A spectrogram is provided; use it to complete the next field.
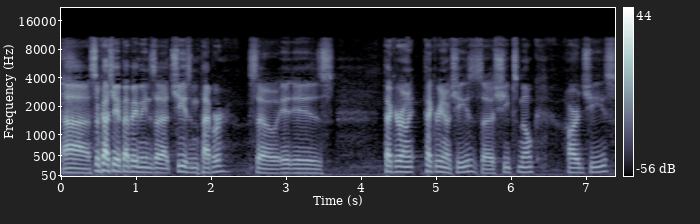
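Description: At a moderate pace, a man talks with fairly even intonation and a fairly low pitch. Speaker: guest. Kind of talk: cooking demonstration explanation. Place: studio. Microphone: lapel.

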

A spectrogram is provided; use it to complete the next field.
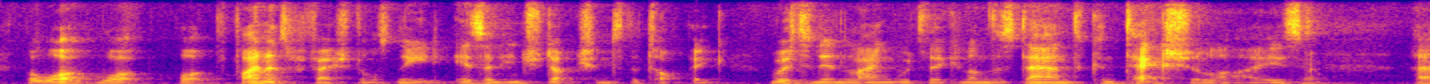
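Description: A man's somewhat breathy, fairly low voice with fairly even intonation. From Scotland. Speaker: bank institute chief executive; podcast guest. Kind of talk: interview. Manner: repeats words when starting. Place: studio. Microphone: studio mic.

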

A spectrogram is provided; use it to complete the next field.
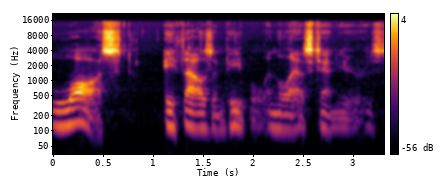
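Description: A man's somewhat breathy voice moves at a fairly slow pace, with ordinary pitch variation. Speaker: podcast interviewer. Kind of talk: interview.

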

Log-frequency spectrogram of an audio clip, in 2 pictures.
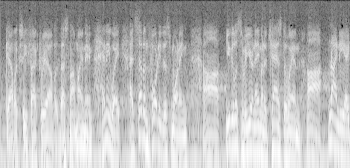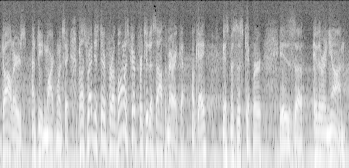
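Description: With music in the background, a man talks at a very fast pace, his medium-pitched voice carrying lively intonation. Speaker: radio disc jockey. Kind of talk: morning radio DJ patter with jokes. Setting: radio broadcast, second-generation copy. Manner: joking, wisecracking. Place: studio. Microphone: old recording.

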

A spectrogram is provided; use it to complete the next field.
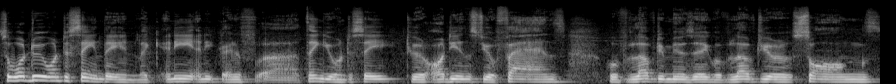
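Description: A man's medium-pitched voice with a Nepali accent, moderate pace and ordinary pitch variation, over noticeable background noise. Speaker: interviewer. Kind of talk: interview.

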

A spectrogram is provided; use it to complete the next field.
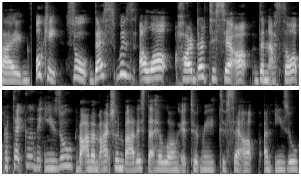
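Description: Over a quiet background, a woman with a Scottish accent speaks at a fairly quick pace, hardly pausing. Her fairly high pitch rises and falls with lively intonation. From Scotland. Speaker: streamer. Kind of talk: casual livestream talk. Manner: chatty, humorous. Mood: playful, joking. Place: home room. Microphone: studio mic.

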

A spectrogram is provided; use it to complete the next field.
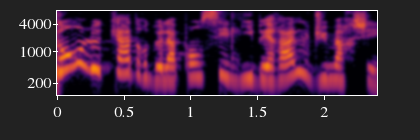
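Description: A woman at a high pitch with very wide pitch swings and a moderate pace, dry sound with no echo, quiet background. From Algeria, Algiers; Algeria. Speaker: energy policy scientist; guest. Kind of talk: interview. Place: home room. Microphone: headset.

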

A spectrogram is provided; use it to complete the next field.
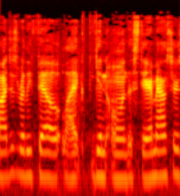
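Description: In a dry recording without echo and with light background noise, a woman speaks in a flat monotone. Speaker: lifestyle vlogger. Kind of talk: casual vlog talk to camera. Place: car. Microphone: phone near.

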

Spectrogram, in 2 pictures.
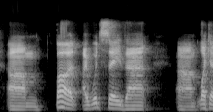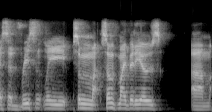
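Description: A man with an American accent and an unremarkable speaking voice, medium in pitch, at a moderate pace with ordinary pitch variation. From United States. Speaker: history YouTuber. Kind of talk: casual chat.

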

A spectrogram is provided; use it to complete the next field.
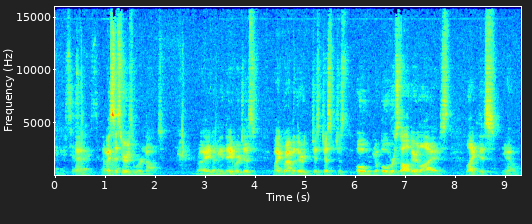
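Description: A man with an American accent speaks at a moderate pace, with ordinary pitch variation. His loudness swings widely, and there is noticeable background noise. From Los Angeles, California. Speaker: professor. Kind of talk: panel discussion. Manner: halting, many repetitions. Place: classroom. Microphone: camera far.

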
